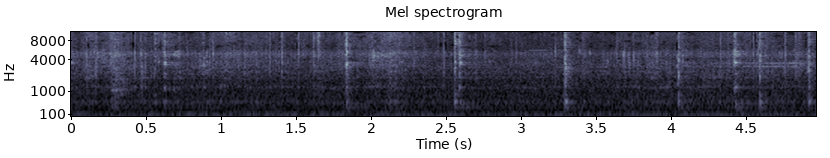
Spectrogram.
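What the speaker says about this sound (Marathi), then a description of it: "मोहरी तळली की आपण कांदा टाकूया। आता चांगला परतून घेऊया।" Chopped onion sautés in hot oil with fried mustard seeds for a potato and eggplant curry, a steady close sizzle punctuated by sharp spoon scrapes and stirring clicks against the pan.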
